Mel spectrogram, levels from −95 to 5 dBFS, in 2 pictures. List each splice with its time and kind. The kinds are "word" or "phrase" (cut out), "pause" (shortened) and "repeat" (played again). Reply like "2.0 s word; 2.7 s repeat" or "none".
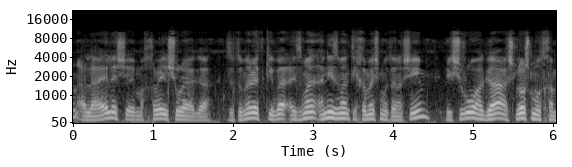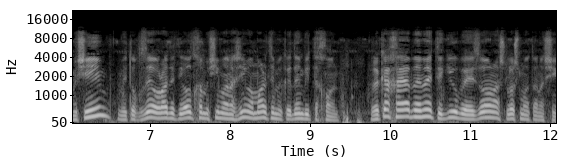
1.8 s pause; 4.5 s pause; 9.7 s pause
